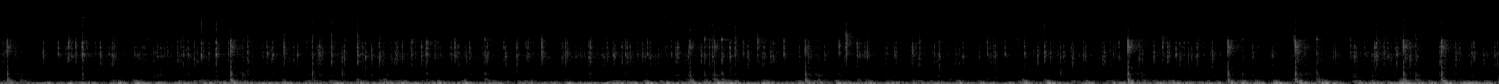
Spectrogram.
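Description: Fingertips of both hands type steadily on a compact plastic mechanical keyboard with grey, white and orange plastic keycaps. The result is a continuous stream of quick, short clacks with a deep thumpy body and bright, crisp click edges.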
